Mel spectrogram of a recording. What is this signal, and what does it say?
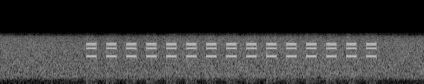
Telephone call progress tone (North American plan), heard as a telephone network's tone, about 1400, 2050, 2450, 2600 Hz, 0.1 s on and 0.1 s off, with phone line noise. Off-hook warning tone.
